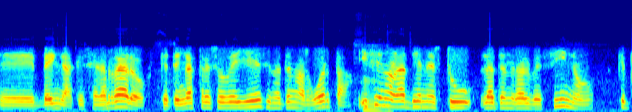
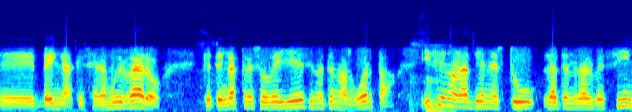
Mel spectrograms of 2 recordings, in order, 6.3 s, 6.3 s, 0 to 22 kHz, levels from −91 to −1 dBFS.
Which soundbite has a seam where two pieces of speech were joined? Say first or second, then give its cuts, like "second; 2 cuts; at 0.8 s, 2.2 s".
first; 3 cuts; at 1.1 s, 1.5 s, 3.5 s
